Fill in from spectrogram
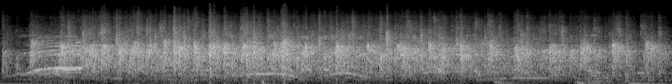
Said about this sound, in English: And please give that round of applause. Keep it going for our panel.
